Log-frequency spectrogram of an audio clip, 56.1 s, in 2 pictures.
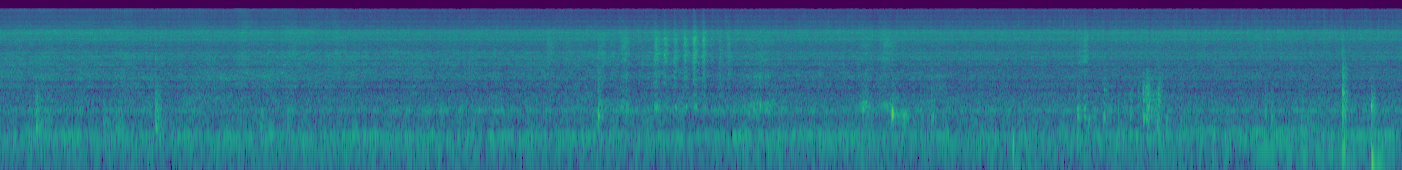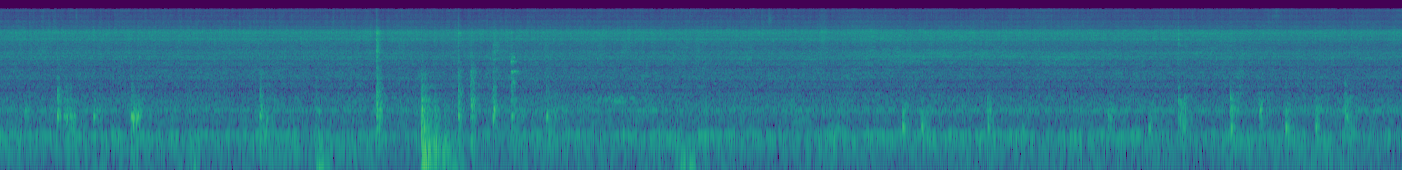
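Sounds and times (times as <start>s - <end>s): chicken frying with pops: 0.0s - 56.0s
wooden spatula stirring in a pan: 10.8s - 15.8s, 17.1s - 19.0s, 21.2s - 23.6s, 28.4s - 31.3s, 49.8s - 56.0s.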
